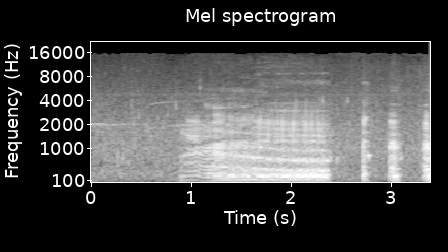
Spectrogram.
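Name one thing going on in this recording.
A hunting call is blown with a short, loud, wavering bellow.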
